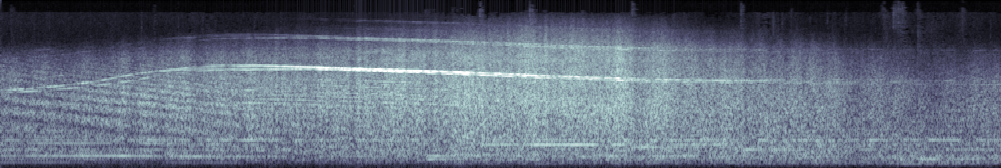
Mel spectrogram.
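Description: White Knight Two carrier aircraft flying overhead on its four turbofan engines. A jet whine rises in pitch over the first few seconds, then slowly falls as it passes, with the engine rush loudest around four to six seconds in.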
